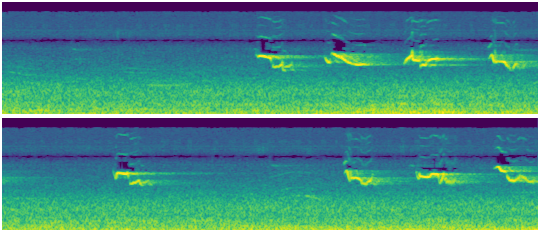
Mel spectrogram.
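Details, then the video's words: Robin, a male, singing hard to win a mate, giving bright chirpy notes that drop sharply in pitch, in loose groups of two or three spaced through the recording, against a soft constant background hiss. "Robin singing his heart out."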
